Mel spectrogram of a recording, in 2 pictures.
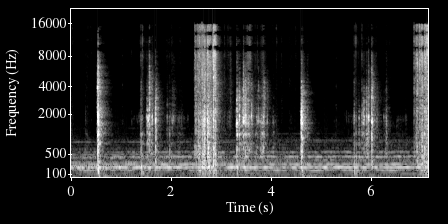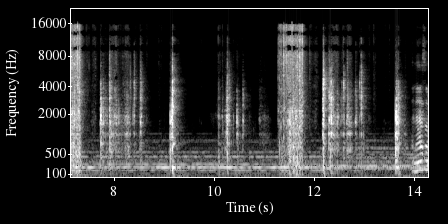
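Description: A deck of tarot cards being shuffled in repeated short riffling bursts with soft thumps and taps in between, close to the microphone and fairly quiet.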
